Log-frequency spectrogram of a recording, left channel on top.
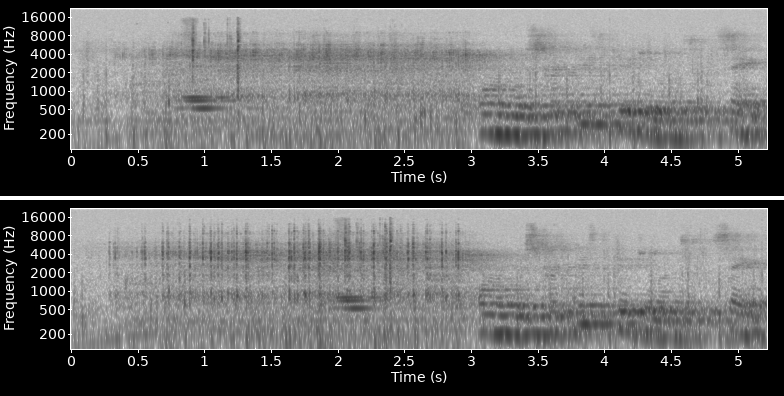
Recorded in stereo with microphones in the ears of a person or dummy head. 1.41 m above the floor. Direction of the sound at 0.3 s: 75° right (ahead or behind).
